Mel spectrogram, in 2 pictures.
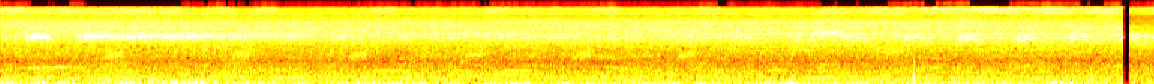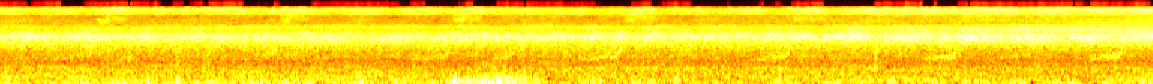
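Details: Korean cicadas in a dense, unbroken, hissy high-pitched chorus with faint regular pulsing, interrupted by an abrupt cut and a short low thump later on.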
